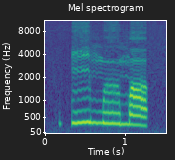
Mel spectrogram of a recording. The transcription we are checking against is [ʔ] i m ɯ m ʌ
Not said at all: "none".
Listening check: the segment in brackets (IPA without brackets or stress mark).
ʔ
